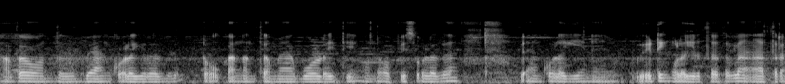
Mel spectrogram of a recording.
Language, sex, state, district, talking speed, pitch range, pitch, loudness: Kannada, male, Karnataka, Belgaum, 170 wpm, 125-135 Hz, 130 Hz, -19 LUFS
